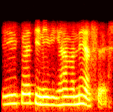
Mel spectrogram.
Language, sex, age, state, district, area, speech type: Assamese, female, 30-45, Assam, Jorhat, urban, conversation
